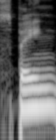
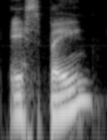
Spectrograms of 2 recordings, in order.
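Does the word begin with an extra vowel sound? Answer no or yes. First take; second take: no; yes. First: The word starts directly with the s sound. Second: The word starts with an added e sound. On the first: The speaker calls it right. "No es como Spain" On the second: The speaker calls it wrong. "que no se dice Spain"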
